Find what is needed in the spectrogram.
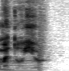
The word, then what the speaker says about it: Memento Mori: Yeah, Memento Mori.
